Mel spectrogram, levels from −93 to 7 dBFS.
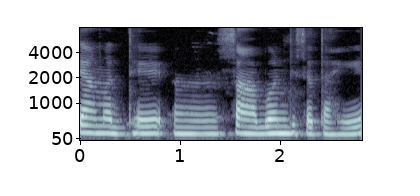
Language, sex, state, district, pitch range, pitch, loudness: Marathi, female, Maharashtra, Pune, 175-185 Hz, 180 Hz, -14 LUFS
